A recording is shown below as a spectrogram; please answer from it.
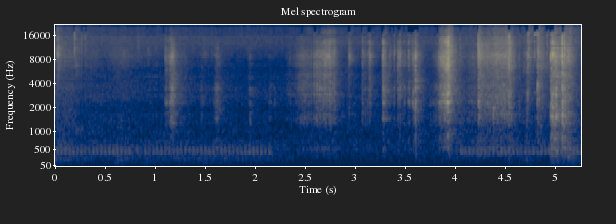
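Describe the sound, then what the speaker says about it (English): Scissors snip a straight piece off a sheet of paper, a run of short crisp rasping cuts that grow louder toward the end, close by with no talking. "And I'm going to cut that straight"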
